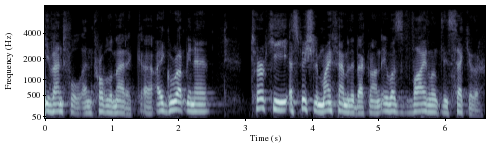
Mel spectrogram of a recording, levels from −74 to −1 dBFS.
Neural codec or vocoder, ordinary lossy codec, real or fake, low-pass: none; MP3, 32 kbps; real; 7.2 kHz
